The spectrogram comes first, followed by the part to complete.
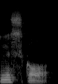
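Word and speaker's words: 息子: This has a reading of kol for a total of muskol.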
